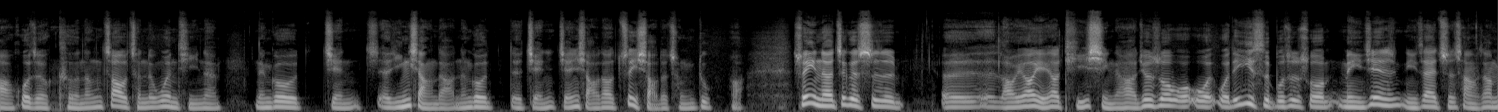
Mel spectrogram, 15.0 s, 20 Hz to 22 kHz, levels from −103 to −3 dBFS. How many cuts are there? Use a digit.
0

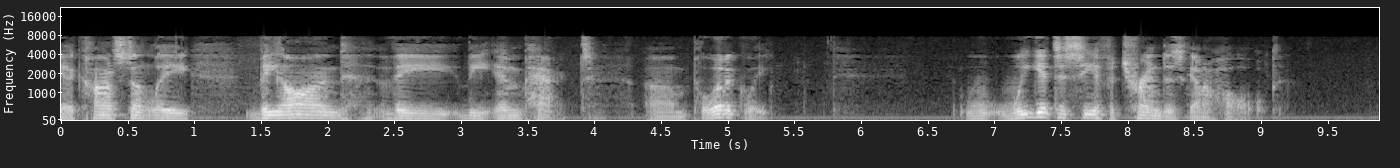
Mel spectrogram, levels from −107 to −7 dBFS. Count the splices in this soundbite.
1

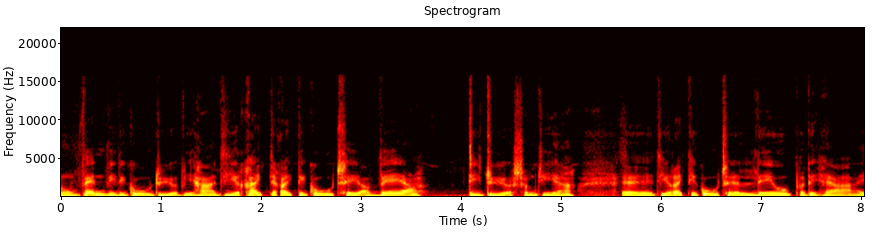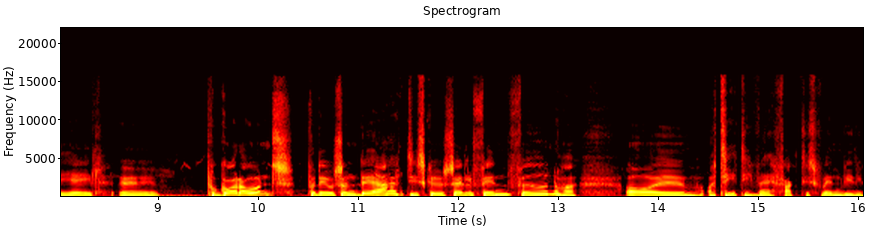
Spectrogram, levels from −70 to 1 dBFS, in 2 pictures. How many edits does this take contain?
1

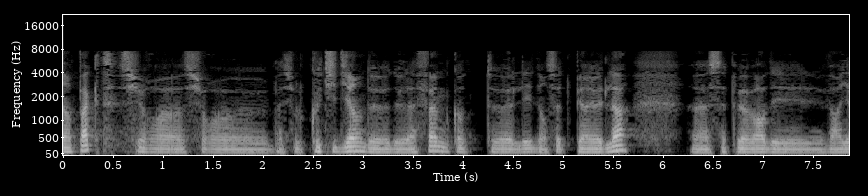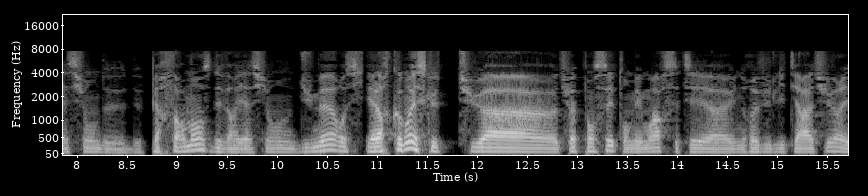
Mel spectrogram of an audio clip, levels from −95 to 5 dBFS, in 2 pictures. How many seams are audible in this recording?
2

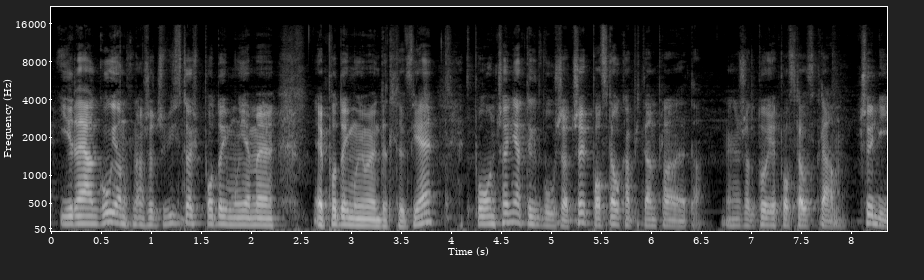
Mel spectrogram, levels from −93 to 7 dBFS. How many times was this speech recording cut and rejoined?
2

